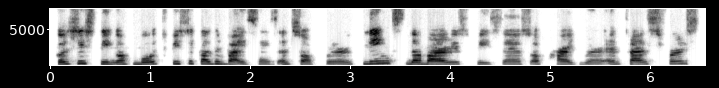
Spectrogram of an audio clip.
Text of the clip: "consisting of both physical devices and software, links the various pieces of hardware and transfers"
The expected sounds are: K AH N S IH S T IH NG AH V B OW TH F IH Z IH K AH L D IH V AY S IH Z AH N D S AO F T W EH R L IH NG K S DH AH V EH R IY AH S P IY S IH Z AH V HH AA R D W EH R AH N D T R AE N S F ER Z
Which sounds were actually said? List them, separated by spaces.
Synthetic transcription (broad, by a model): K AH N S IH S T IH NG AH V B OW T F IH S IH K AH L D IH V AY S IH S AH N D S AO F T W EH R L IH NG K S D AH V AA R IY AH S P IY S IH S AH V HH AA R D W EH R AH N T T R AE N S F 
